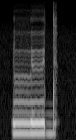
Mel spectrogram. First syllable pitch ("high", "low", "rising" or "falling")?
low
